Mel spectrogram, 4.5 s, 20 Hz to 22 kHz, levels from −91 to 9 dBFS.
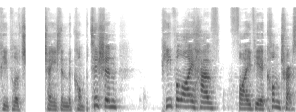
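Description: A speech clip with one rebuffering stall: from 0.38 s to 0.68 s the sound drops to silence, then picks up exactly where it left off with "in the competition". The player ran out of downloaded audio and waited for more, so nothing is missing, but about 0.31 s of dead time is inserted.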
